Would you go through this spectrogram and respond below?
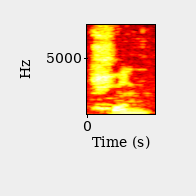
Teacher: Dutch likes these mid-vowels. Instead of hund and hound, which come from a high vowel.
